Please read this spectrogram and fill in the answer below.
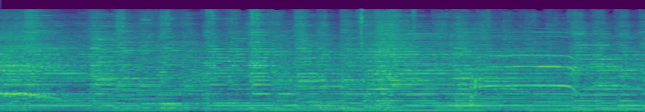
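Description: Live rock band playing through the PA, led by strummed acoustic guitars holding steady chords during an instrumental stretch between sung lines. The sound is loud and steady.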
